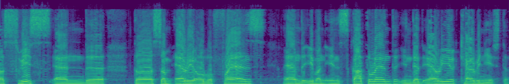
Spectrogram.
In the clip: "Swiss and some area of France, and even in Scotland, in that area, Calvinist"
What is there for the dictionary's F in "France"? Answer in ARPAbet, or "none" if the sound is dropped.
F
